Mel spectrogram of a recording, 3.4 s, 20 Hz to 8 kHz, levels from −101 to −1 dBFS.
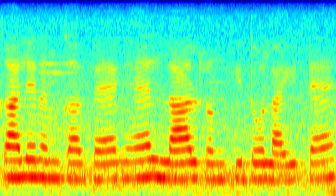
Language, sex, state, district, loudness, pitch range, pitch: Hindi, female, Haryana, Rohtak, -16 LUFS, 200-215 Hz, 205 Hz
